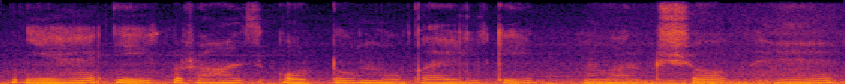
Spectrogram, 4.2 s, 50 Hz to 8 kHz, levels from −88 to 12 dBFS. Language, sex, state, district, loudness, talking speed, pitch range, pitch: Hindi, female, Rajasthan, Jaipur, -15 LUFS, 115 wpm, 175-185 Hz, 180 Hz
